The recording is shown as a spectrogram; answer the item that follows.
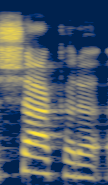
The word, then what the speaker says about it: chácara: a gente tem que a sílaba mais forte aquela que é pronunciada com mais intensidade de maneira mais demorada é o chá então o chá vai ser a sílaba tônica e o cá e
